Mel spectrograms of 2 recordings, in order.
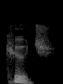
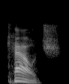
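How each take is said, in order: First: The vowel sounds like the one in 'moon'. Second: The vowel sounds like the one in 'cow'. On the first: This is the local pronunciation. "in Portland they pronounce it cooch" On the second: This is how most people would read the spelling. "most normal people would pronounce couch"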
